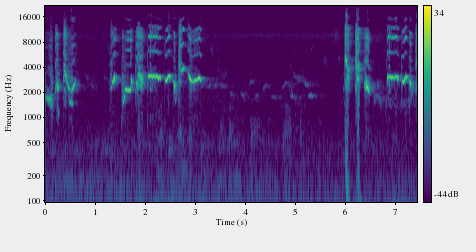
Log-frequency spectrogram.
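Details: Oriental magpie-robin (kacer) in vigorous song meant to prompt other birds to sing: rapid strings of sweet whistles and harsh buzzy notes in bursts, a long pause, then a sharp chip and more whistled phrases.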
